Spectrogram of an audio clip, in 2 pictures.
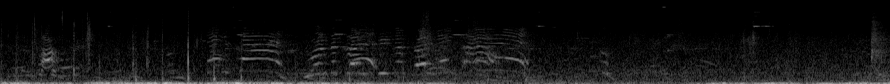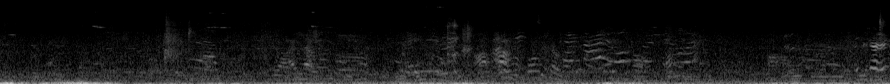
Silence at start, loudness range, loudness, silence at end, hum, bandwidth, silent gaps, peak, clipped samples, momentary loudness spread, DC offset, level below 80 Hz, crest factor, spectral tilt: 0 s; 8 LU; -41 LUFS; 0 s; none; 12 kHz; none; -12 dBFS; under 0.1%; 13 LU; under 0.1%; -34 dBFS; 20 dB; -5 dB/octave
